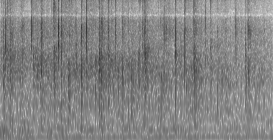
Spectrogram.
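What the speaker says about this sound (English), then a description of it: "So let's clap for us first of all." An audience at a women's investment summit keynote claps together in a dense, sustained round of applause that stays even and fairly close for the full length.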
